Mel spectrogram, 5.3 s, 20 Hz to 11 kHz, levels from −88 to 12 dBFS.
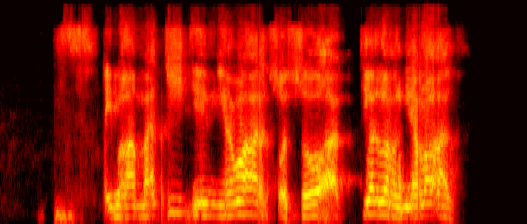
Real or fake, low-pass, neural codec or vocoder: fake; 9.9 kHz; codec, 24 kHz, 1.5 kbps, HILCodec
